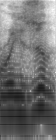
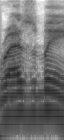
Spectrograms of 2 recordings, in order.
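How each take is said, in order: First: It is said as the verb, with no final vowel. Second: It is said as the noun, ending in 'ay'. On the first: It means to start again. "동사로 resume 다시 시작하다" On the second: It means a CV. "이렇게 발음하면 이제 이력서가 되겠습니다"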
